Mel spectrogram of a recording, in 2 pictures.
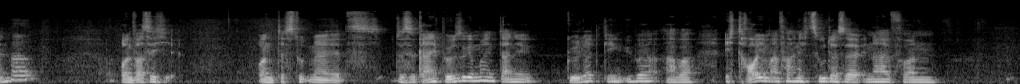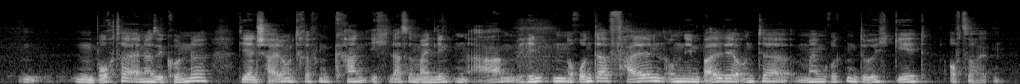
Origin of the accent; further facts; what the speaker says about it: Leipzig, Saxony, Germany; born there; Sage ich als gebürtiger Leipziger.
